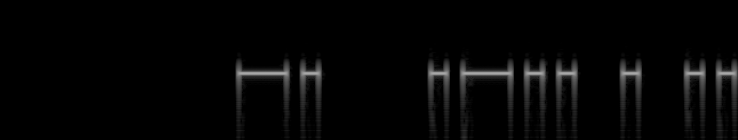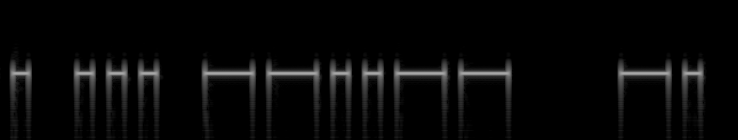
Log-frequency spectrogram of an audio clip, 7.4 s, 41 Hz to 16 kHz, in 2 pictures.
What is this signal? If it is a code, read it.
Morse code, heard as a keyed tone, about 15 wpm, 700 Hz. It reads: N LESS, N
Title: Sentences from Top 400 Words and Abbreviations 15wpm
